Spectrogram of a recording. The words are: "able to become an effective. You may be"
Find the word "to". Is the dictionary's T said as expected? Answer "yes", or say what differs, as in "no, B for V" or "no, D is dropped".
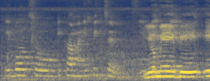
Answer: no, S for T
